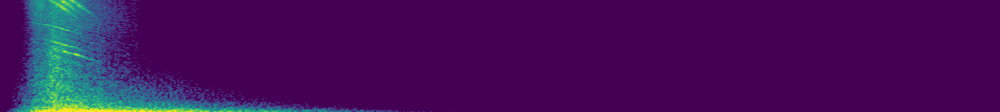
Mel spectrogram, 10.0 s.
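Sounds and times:
spaceship flying by whoosh: 0:00.1 - 0:03.4.

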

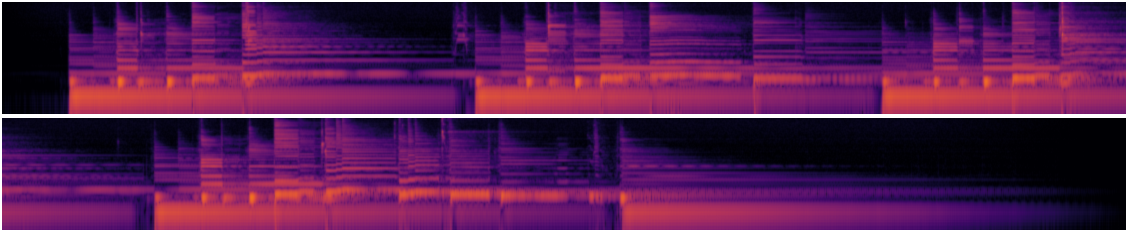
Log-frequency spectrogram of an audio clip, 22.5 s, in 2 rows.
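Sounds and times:
fingerstyle acoustic guitar melody: 0:00.6 - 0:21.8.

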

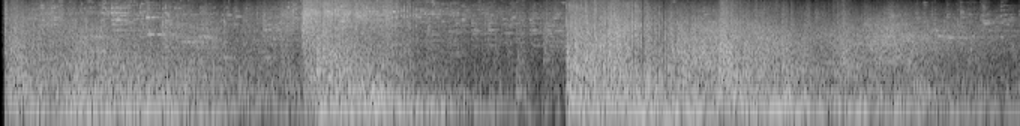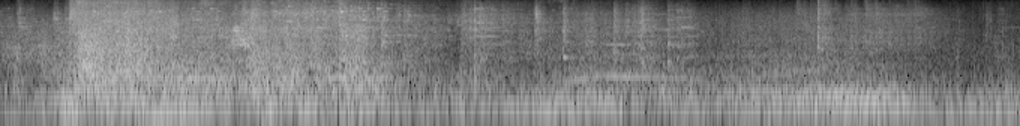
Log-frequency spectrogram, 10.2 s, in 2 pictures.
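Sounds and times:
car explosion: 0:00.0 - 0:07.8
debris from car explosion: 0:00.0 - 0:10.1.

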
